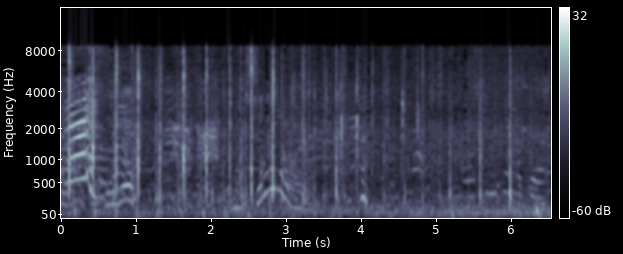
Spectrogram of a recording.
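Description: A small crowd of spectators clapping quickly and evenly for a penalty kick that has just gone in, with scattered voices; the clapping thins out after about five seconds. A loud cheer cuts off just as it begins.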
